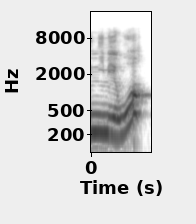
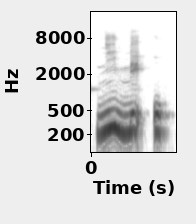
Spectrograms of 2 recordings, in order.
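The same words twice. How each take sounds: First: The last two vowels are joined by a w-glide. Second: The last two vowels are said as separate sounds. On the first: The speaker calls it right. "On dit numéro, donc on va coller, joindre ces deux voyelles avec une demi-voyelle" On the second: The speaker calls it wrong. "on ne dit pas numéro"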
